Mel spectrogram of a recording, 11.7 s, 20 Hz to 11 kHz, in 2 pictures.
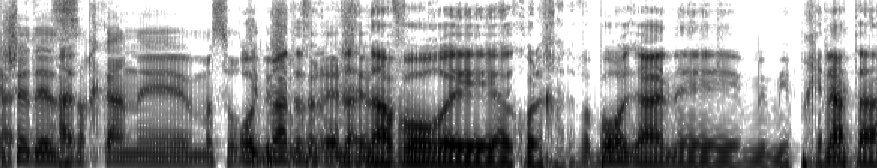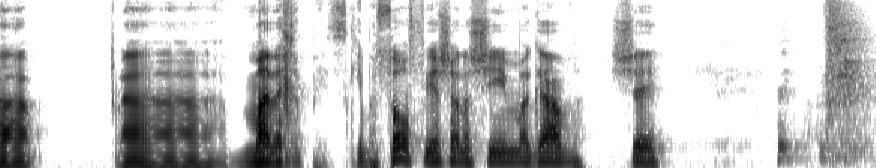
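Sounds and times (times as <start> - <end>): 
speech: 0.0 - 10.3, 11.0 - 11.6
person sneezing: 11.0 - 11.6.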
